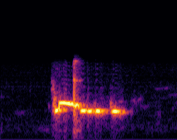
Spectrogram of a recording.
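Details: Zebra dove gives one soft, mid-pitched cooing phrase under a second, a level note sliding slightly down into a short burbling trill, in quiet surroundings, used as a lure call for trapping; Zebra dove.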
